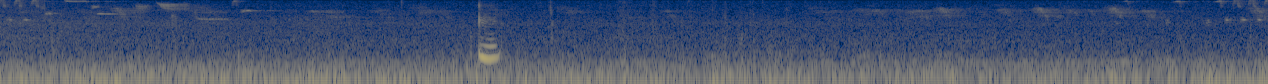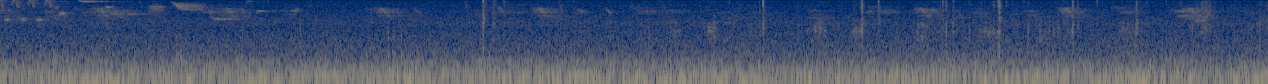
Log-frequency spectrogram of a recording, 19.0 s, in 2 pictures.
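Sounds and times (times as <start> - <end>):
songbirds chirping and trilling: 0.0 - 19.0.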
